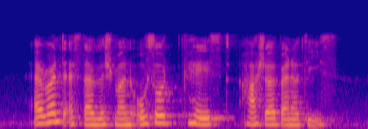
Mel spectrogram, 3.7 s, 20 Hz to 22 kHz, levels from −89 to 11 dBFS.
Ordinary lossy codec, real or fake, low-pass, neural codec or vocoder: none; fake; 7.2 kHz; codec, 16 kHz, 16 kbps, FunCodec, trained on LibriTTS, 50 frames a second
